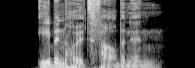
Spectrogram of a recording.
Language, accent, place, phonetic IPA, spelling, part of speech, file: German, Germany, Berlin, [ˈeːbn̩hɔlt͡sˌfaʁbənən], ebenholzfarbenen, adjective, De-ebenholzfarbenen.ogg
- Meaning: inflection of ebenholzfarben: 1. strong genitive masculine/neuter singular 2. weak/mixed genitive/dative all-gender singular 3. strong/weak/mixed accusative masculine singular 4. strong dative plural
